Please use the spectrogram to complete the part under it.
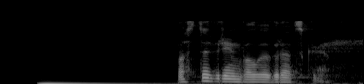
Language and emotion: Russian, neutral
